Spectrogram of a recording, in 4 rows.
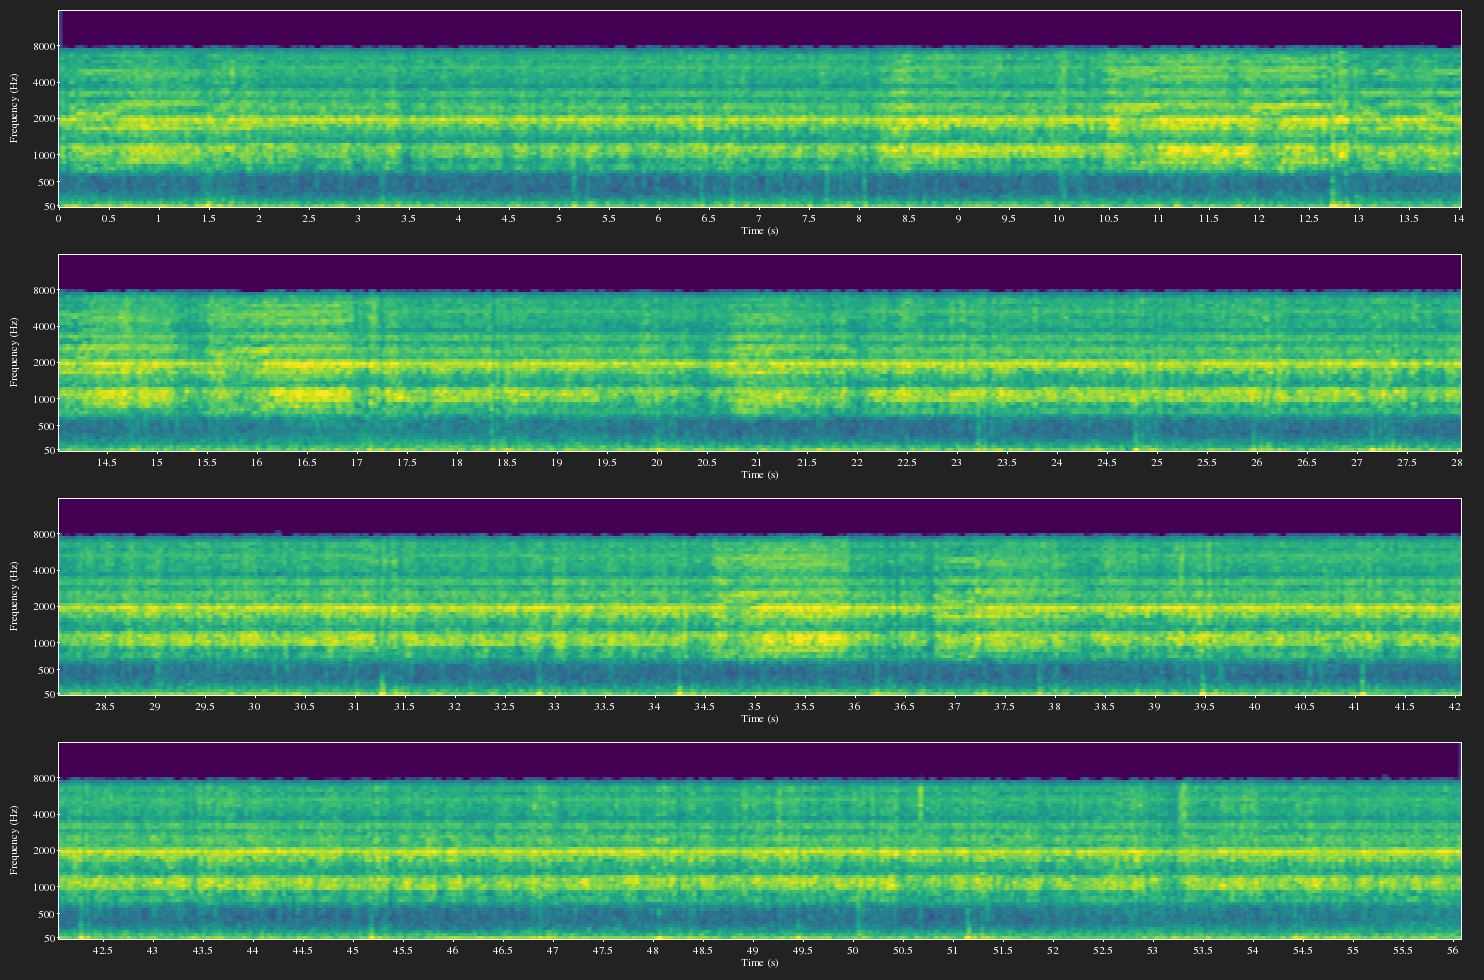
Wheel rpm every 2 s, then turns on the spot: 230, 240, 230, 230, 230, 230, 210, 220, 230, 230, 230, 230, 230, 230, 230, 230, 230, 230, 230, 230, 230, 240, 230, 230, 230, 230, 230, 230.
none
